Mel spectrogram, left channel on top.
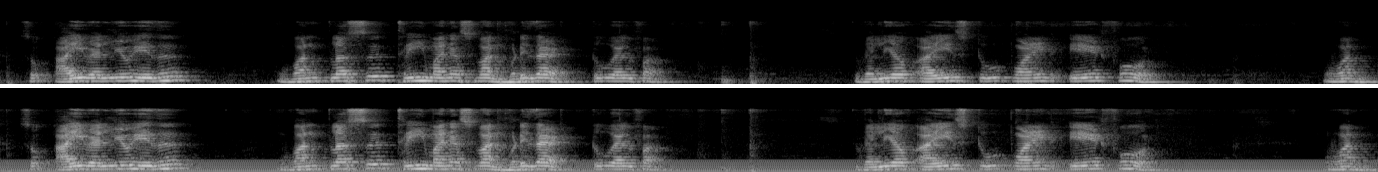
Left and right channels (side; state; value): right; noise; hum, 12 dB below the sound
